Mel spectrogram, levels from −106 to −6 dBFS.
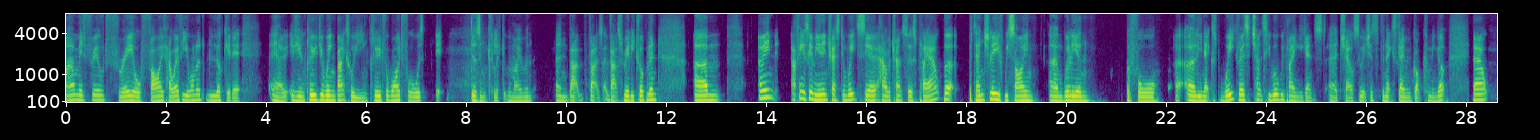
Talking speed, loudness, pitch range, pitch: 185 wpm, -20 LUFS, 135-165 Hz, 150 Hz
